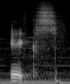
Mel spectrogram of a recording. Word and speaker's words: ICCS: and transferred to iccs short for inter-tribal community charter school and pronounced aches i really thought things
